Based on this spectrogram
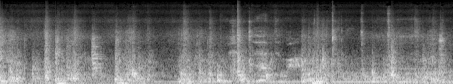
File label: Man's voice. Not english; evidence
